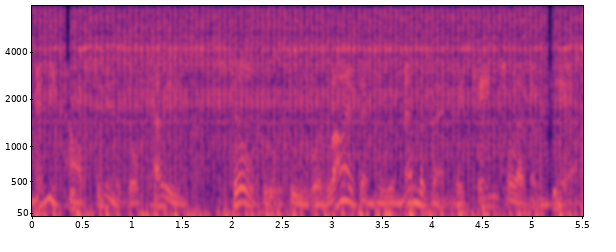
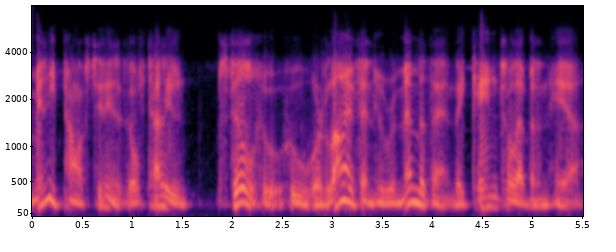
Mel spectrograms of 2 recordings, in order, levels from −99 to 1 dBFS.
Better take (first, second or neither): second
